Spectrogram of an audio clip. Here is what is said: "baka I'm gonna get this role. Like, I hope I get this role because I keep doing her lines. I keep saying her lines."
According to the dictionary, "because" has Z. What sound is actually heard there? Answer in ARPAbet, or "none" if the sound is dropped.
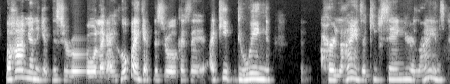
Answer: none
